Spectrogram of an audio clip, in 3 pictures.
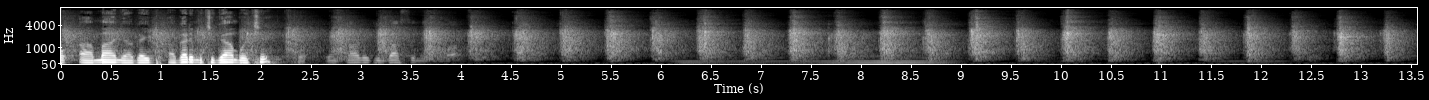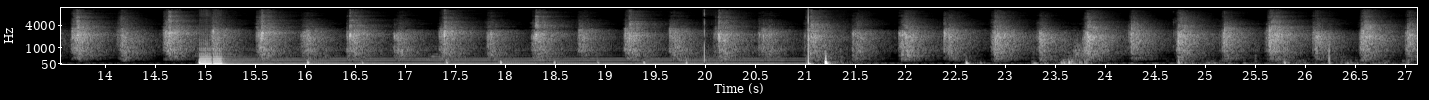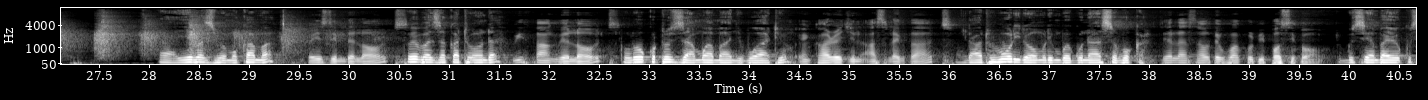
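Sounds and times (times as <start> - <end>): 
speech: 0.0 - 3.7, 28.5 - 40.6
audience hand clapping: 0.0 - 30.1.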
